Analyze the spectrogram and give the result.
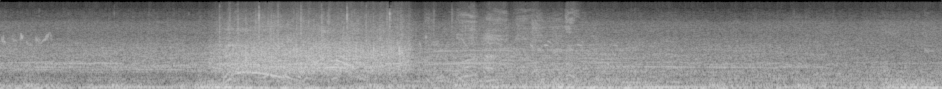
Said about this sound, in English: How gracious of you all to cheer the lesser claimants.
